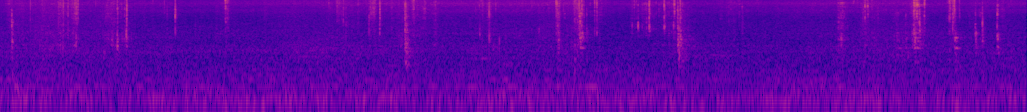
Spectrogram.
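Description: Scattered light clicks and clinks of a gloved hand working an air-conditioning line fitting and its electrical connector in a car's engine bay, with a cluster of clicks near the end, over a low steady hum.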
